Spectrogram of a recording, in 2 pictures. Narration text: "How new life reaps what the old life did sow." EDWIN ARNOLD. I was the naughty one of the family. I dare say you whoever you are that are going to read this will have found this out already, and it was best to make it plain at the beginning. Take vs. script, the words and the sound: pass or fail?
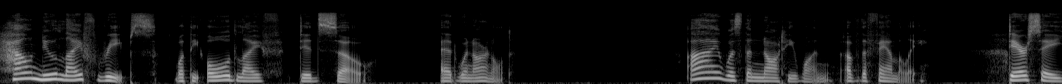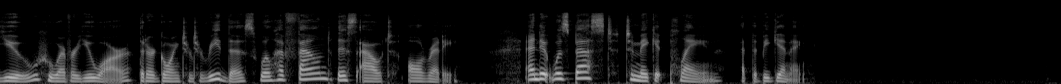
fail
